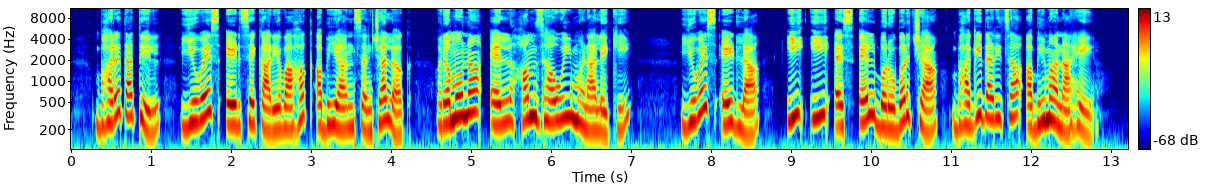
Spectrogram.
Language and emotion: Marathi, neutral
